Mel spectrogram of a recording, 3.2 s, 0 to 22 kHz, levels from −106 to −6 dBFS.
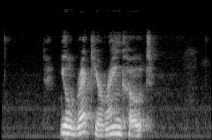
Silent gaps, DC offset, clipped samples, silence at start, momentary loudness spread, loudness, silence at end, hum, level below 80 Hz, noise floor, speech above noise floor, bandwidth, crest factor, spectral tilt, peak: none; under 0.1%; under 0.1%; 0.9 s; 6 LU; -27 LUFS; 0.9 s; none; -68 dBFS; -71 dBFS; 45 dB; 8 kHz; 18 dB; -7.5 dB/octave; -12 dBFS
